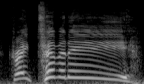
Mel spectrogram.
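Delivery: proud slow cheer; drawn-out exclamation. Real, not acted. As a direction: savour the word as a cheer. Host exclaims the word.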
